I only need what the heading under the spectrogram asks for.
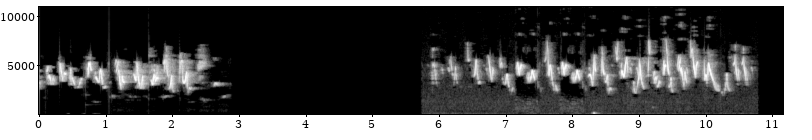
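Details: Two full song phrases from a varied bunting, each a fast, sputtering warble of high slurred chirps lasting several seconds, separated by about three seconds of silence, with a faint click between.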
